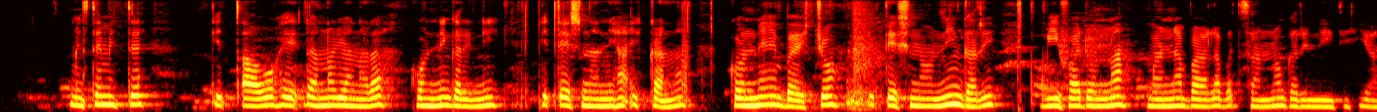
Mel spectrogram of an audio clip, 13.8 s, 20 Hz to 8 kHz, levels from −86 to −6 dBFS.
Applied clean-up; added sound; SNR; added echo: none; none; none; none.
